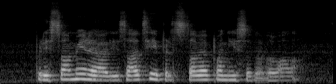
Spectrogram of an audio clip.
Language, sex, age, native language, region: Slovenian, female, 18-29, Slovenian, Drava region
